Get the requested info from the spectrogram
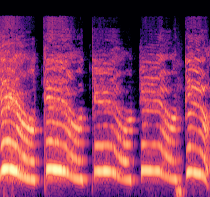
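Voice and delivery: very high, very slow, full-volume, drawn-out bellowing screams. Holding his bow, retelling screaming as loud as he could. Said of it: "as loud as I can scream".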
